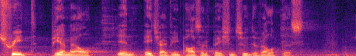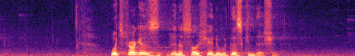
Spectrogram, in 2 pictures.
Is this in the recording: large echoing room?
yes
